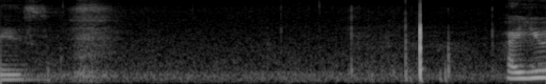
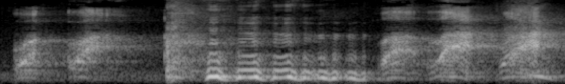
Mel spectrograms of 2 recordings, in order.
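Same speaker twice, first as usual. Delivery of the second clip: real rippling giggles; delighted giggling burst; bubbling laugh; 3 semitones higher, 4 dB louder than usual. Real, not acted. Laughing before duck noises.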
